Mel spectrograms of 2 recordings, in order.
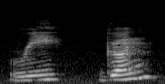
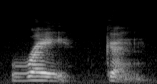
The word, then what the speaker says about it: Regan: And it's pronounced Regan or Regan.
